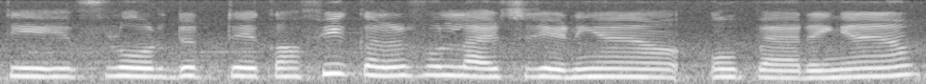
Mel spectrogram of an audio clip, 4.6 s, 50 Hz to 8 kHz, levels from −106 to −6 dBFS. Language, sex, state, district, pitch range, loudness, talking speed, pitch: Punjabi, female, Punjab, Kapurthala, 235-260 Hz, -13 LUFS, 180 wpm, 245 Hz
